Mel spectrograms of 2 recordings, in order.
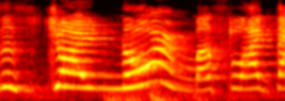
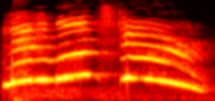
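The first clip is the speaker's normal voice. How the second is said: high, loud, long drawn call; 10 semitones higher, 7 dB louder, slower than usual. Acted. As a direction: shout it across the forest. Calling out.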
